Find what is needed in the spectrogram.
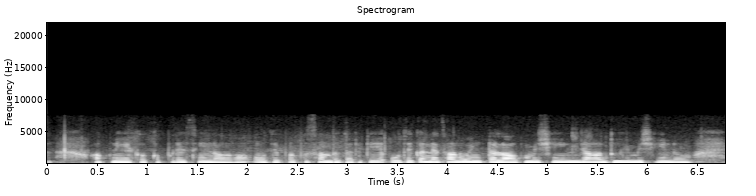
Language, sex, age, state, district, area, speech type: Dogri, female, 18-30, Jammu and Kashmir, Samba, rural, spontaneous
